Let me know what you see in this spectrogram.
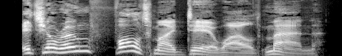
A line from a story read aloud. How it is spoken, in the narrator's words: said he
